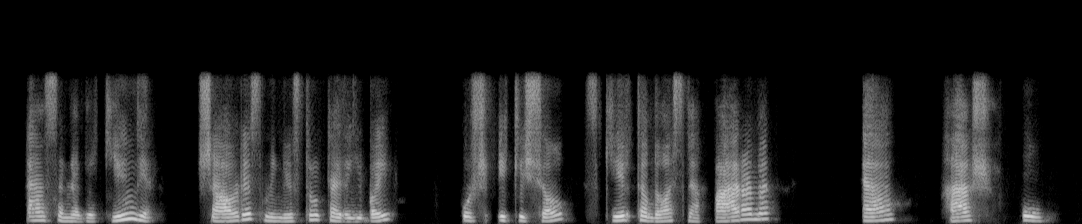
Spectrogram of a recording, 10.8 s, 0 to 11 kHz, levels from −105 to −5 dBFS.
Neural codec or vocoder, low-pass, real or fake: codec, 16 kHz, 1 kbps, FreqCodec, smaller model; 7.2 kHz; fake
